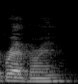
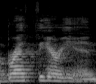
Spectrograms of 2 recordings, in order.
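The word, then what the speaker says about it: Breatharian: Unless you're a brethren. If you know, you know. We have to rest. No, a bretherian. That's how you say it.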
